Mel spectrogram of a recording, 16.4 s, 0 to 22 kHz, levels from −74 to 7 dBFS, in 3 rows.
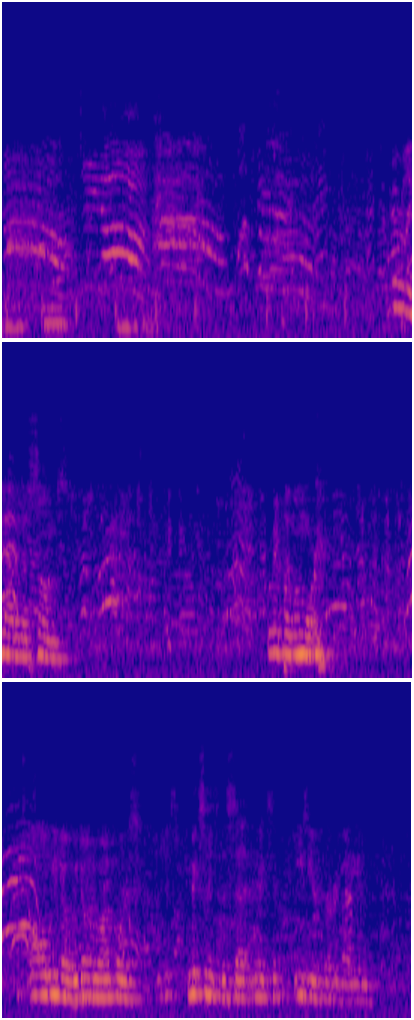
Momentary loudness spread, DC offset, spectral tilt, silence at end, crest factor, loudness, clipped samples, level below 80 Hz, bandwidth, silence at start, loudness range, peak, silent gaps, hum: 19 LU; under 0.1%; -6.5 dB/octave; 0 s; 18 dB; -35 LUFS; under 0.1%; -64 dBFS; over 20 kHz; 0 s; 9 LU; -18 dBFS; none; none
